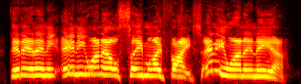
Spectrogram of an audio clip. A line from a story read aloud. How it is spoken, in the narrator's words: he yells out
